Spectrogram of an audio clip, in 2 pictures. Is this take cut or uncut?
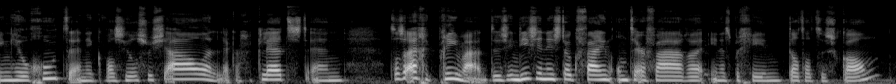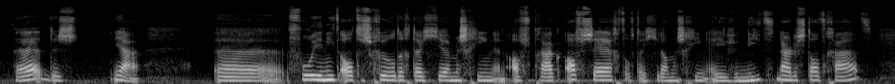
cut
